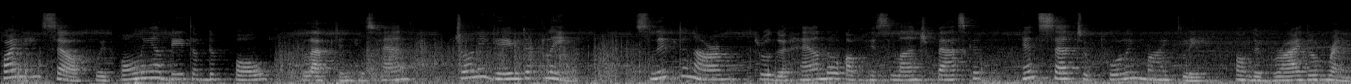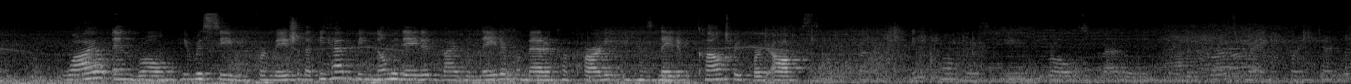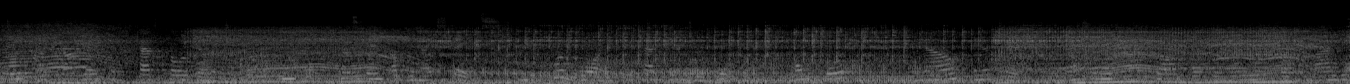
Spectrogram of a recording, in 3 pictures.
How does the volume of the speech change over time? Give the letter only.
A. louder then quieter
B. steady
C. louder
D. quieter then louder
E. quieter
E.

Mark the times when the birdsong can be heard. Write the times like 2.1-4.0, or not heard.
not heard.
